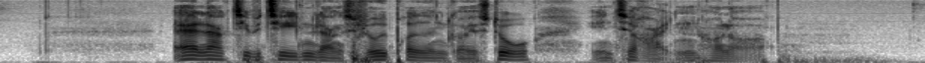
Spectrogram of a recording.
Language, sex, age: Danish, male, 52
